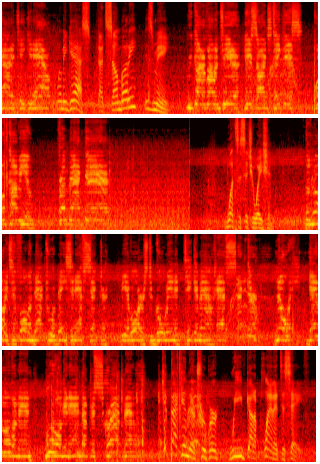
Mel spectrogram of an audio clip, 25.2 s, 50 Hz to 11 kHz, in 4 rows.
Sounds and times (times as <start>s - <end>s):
Speech: 10.8s - 11.8s, 12.4s - 25.0s.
